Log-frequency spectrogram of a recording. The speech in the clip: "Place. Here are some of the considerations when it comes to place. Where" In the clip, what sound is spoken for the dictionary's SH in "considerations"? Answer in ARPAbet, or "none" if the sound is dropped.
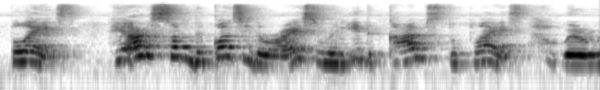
none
